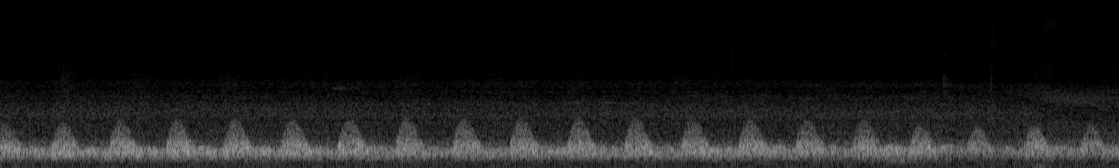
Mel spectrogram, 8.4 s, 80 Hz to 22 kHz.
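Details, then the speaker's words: First-trimester pregnancy, checked at home with a new fetal Doppler: rapid, regular whooshing pulses of the fetal heartbeat, about 136-140 beats a minute. "this will actually be the second time this week that I'm actually listening to baby's heartbeat so stay tuned and we'll see if baby wants to cooperate and let you all hear its heartbeat"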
